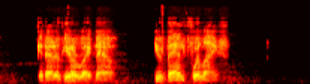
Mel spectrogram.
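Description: A computer-generated man's voice speaks calmly and up close.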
